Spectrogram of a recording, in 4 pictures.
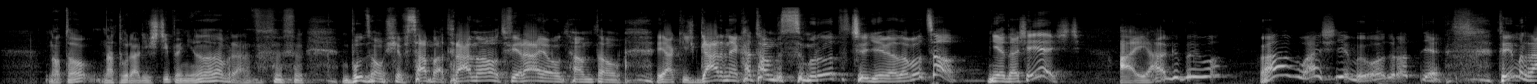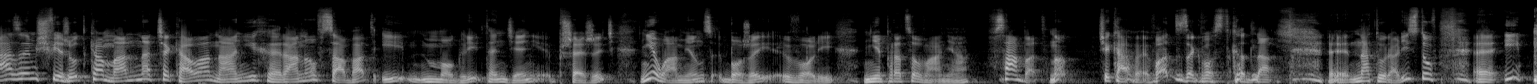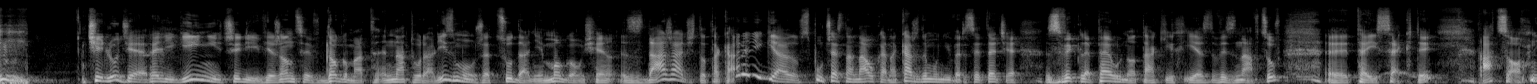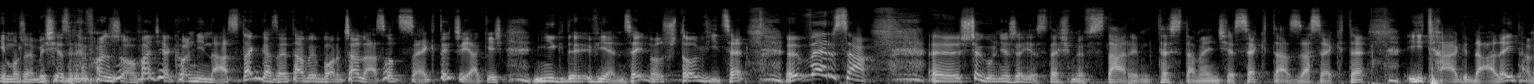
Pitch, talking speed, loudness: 135 Hz, 125 wpm, -24 LUFS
